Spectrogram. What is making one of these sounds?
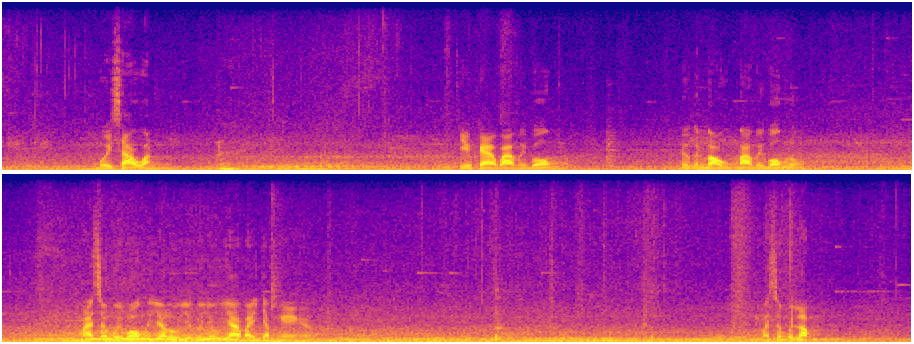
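A middle-aged man speaks close to a clip-on microphone.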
